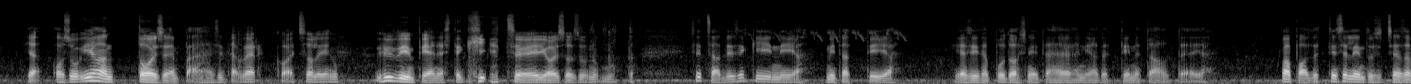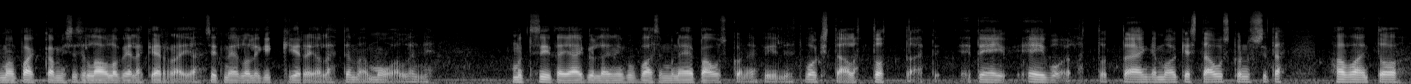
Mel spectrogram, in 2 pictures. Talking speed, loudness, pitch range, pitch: 180 wpm, -22 LUFS, 95-115 Hz, 105 Hz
